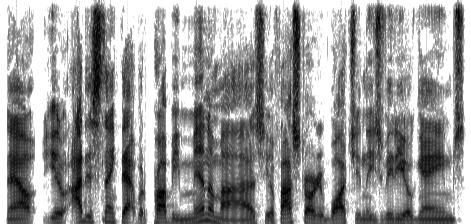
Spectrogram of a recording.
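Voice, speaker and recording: A man's voice: medium pitch, fairly even intonation, brisk, fairly bright tone, no room sound, clean studio sound. A man hosting a call-in radio show, talking conversationally and circling back to rephrase as he explains his point. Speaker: radio talk show host.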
